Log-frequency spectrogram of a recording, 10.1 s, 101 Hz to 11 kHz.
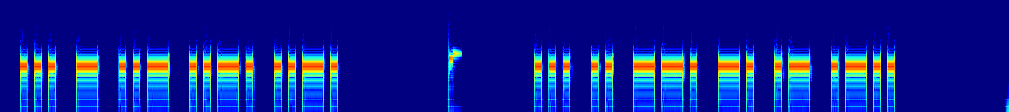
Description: Morse code, heard as a keyed tone, about 17 wpm, 700 Hz. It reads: STUFF SIGNAL
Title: Sentences from Top 1400 Words - New Word Drill - 17wpm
